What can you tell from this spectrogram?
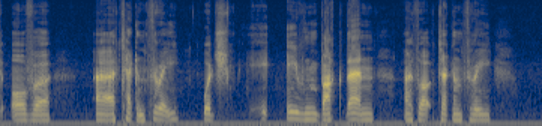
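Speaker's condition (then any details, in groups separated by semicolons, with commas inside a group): Cerebral palsy; tight muscles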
